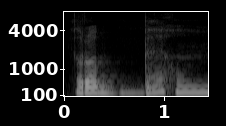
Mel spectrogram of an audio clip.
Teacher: میم پر اخفاء شفوی. میم کو دو second hold کریں گے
